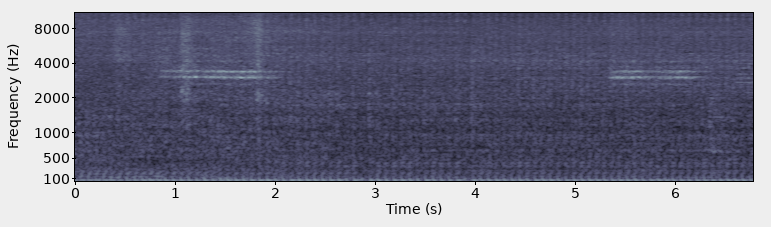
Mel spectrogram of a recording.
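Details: CFMoto 300SR single-cylinder motorcycle idling, CKD bike assembled in Bangladesh: busy sewing-machine-like "jhunjhuni" ticking from the top end, caused by loose valve clearance.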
